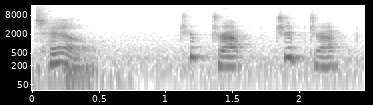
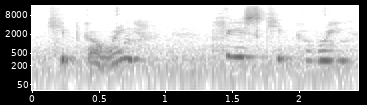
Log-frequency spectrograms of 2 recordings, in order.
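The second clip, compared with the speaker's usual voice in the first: soft pleading whisper, higher; 8 semitones higher, 6 dB quieter, slower than usual. Acted. Scared ogre hopes the goat passes, pleading whisper. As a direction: plead under your breath. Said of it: "Little Ogre whispered".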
